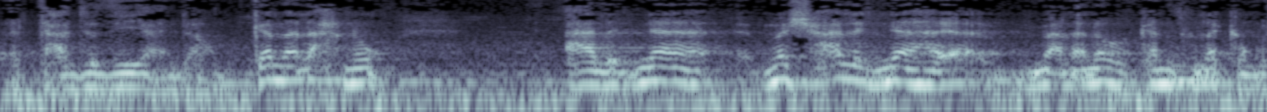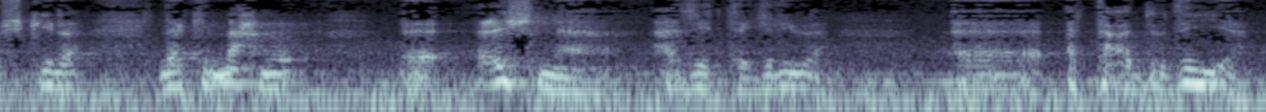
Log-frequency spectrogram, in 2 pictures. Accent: Egypt; أن يحمي بلدنا مصر، وأن يكون أهل مصر على قدر في وعيهم

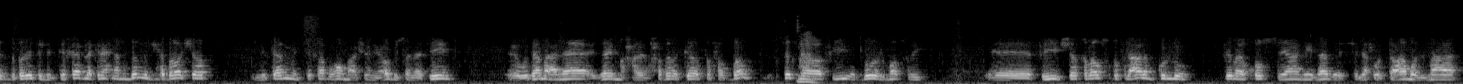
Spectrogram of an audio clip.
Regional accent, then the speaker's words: Egypt; بالنسبه احنا عندنا في مصر

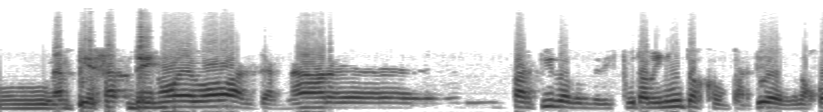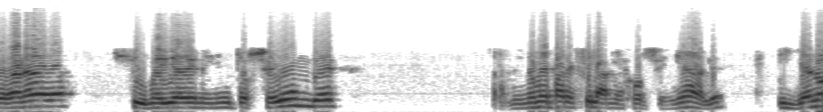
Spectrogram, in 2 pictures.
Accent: Málaga, Andalusia, Spain; los dos que somos de Málaga

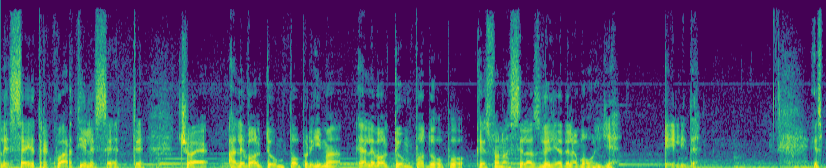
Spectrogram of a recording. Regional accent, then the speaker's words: Piedmont, Italy; A Cameri, certo, a vicino, Cameri, vicino al mio paese, dove si fa il miglior gorgonzola.

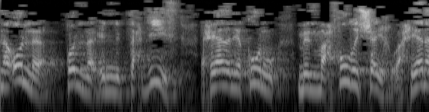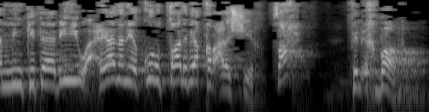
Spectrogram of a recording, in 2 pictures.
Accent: Egypt; عندنا في مصر

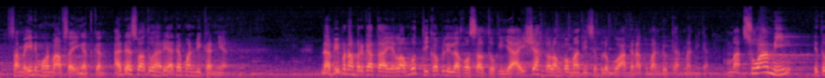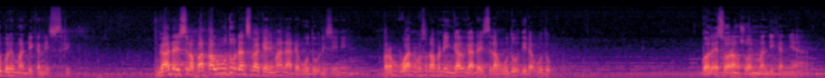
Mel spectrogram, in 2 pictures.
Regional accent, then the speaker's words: Cirebon, West Java, Indonesia; Nanti Cirebon saja, saya orang Cirebon ya.

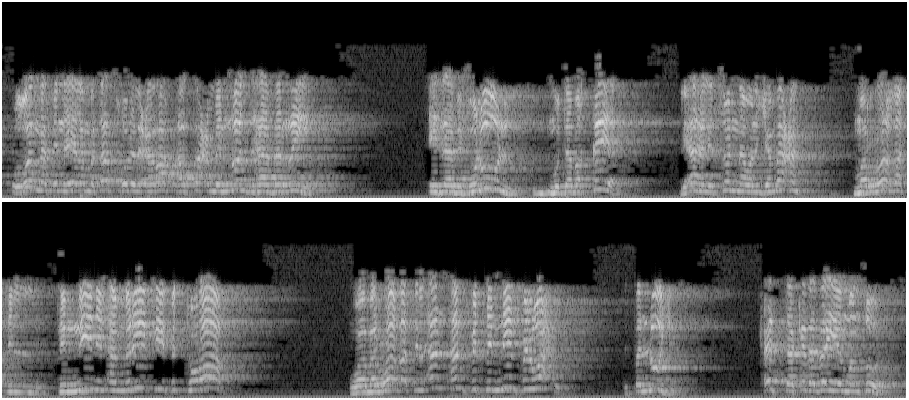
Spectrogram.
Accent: Cairo, Cairo Governorate, Egypt; وشوية عندنا في القاهرة قاعدين برفضه

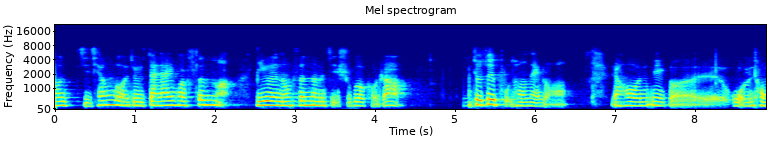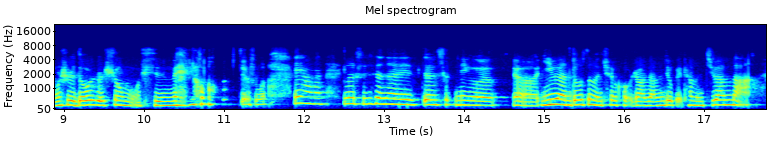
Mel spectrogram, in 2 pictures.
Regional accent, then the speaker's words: China; 我是中国人

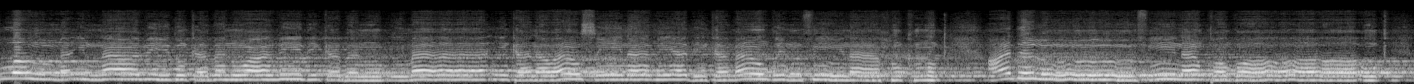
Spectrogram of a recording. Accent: Egypt; اللهم واحفظ بلدنا مصر من كل سوء وشر

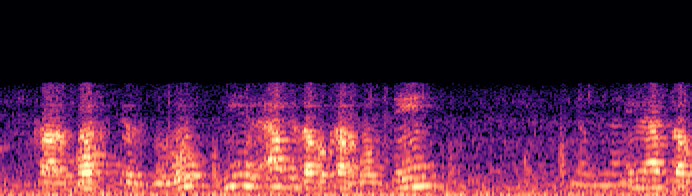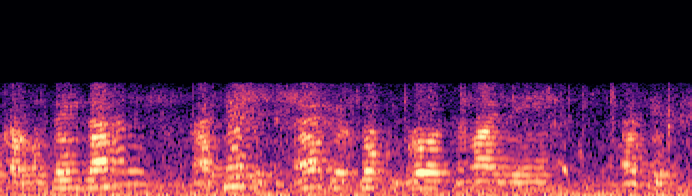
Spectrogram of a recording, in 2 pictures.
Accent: Egypt; في مكتب الصحه عندنا في مصر

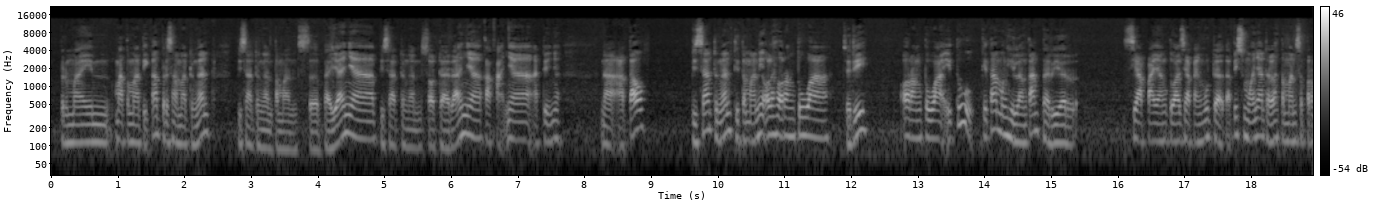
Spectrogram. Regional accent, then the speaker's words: Magelang, Central Java, Indonesia; Kan kebetulan asal saya kan asli Magelang.

